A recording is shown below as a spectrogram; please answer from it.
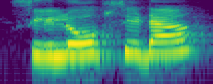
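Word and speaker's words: Psilopsida: अब ये 4 क्लासेस में है, सीलोपसिडा, लाइकोपसिडा, सीनोपसिडा, फिर लाइकोप, फिनोपसिडा, टेरोपसिडा, ठीक है। सब में साइनेट ये पी साइलेंट है, जिसमें जिसमें पी आया है वो साइलेंट है।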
